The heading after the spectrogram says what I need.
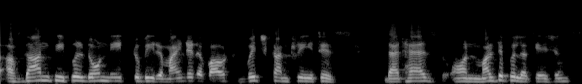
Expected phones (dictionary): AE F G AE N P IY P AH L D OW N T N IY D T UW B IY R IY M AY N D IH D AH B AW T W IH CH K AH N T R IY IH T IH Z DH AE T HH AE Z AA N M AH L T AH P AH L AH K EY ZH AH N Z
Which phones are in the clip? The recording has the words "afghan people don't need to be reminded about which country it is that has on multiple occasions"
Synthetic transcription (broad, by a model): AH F G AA N P IY P AH L D OW N T N IY D T UW B IY R IY M AY N D IH D AH B AW T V IH CH K AH N T R IY IH T IH Z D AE T HH AE Z AA N M AH L T AH P AH L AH K EY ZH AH N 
